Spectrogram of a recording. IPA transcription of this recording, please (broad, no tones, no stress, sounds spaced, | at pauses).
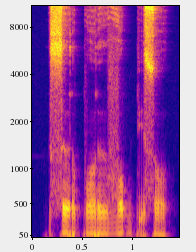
s ɯ ɾ ʊ p o ɾ ɯː v o b pʲ o̰ s o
